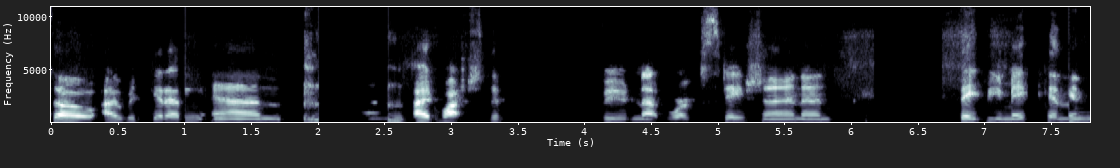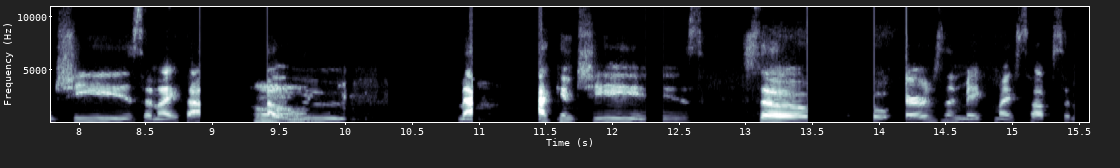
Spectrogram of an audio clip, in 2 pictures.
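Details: Aphasia in an adult female stroke survivor, about nine years after two hemorrhagic strokes caused by a carotid artery tear; she lost speech and relearned talking with a speech pathologist using singing.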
